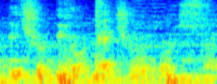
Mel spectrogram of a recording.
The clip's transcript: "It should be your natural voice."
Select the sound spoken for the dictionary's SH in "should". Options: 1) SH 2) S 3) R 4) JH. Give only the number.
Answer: 1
